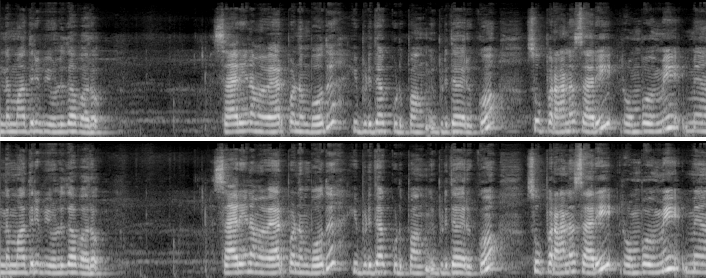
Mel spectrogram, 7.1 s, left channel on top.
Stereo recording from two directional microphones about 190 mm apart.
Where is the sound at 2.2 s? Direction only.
30° right (ahead or behind).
